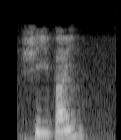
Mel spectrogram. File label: "schinbei", alsace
